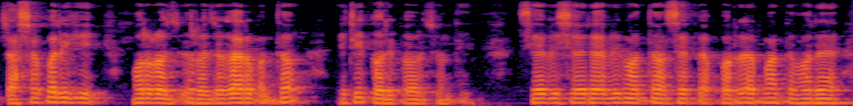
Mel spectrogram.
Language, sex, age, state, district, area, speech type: Odia, male, 45-60, Odisha, Mayurbhanj, rural, spontaneous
